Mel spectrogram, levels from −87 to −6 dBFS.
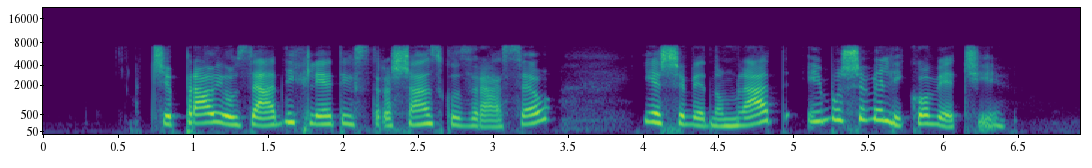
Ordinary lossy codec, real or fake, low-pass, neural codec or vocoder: none; fake; 7.2 kHz; codec, 16 kHz, 6 kbps, DAC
